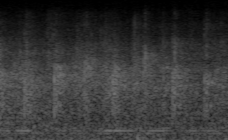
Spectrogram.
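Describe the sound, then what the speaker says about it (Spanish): A church congregation claps during a sermon in a soft, continuous patter of applause with no voices over it. "Dele un fuerte aplauso al Rey de Gloria."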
